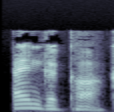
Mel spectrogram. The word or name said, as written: angakok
